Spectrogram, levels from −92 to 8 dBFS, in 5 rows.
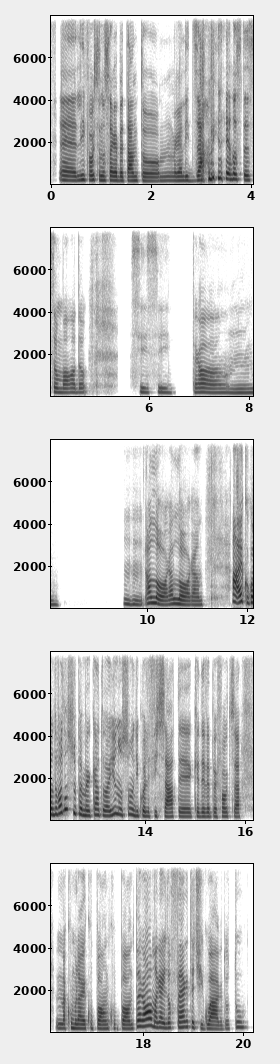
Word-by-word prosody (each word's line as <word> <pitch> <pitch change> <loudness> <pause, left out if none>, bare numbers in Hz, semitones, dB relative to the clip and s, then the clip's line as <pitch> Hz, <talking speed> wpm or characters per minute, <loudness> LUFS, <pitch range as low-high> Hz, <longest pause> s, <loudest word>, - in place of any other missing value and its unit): Eh 200 -2 +1
lì 220 +3 0
forse 215 0 0
non 200 - +2
sarebbe 195 -2 +2
tanto, 180 -2 +1
mhmm, 185 +1 -7
realizzabile 195 - +2
allo 250 0 +3
stesso 215 -3 -2
modo. 195 0 -6 0.8
Sì, 200 -3 -11
sì, 195 0 -11 0.4
però, 195 -2 -3
mhmm 180 -1 -9 1.3
Mh-mh, 200 -3 -7
allora, 220 -7 +2
allora. 185 -5 0 0.6
Ah, - - +6
ecco, 320 -4 -1
quando 285 +1 +4
vado 355 +10 +5
al - - +4
supermercato, 265 - +1
ehm, 225 +2 +1
io 315 - 0
non 285 -4 -1
sono 275 +1 -3
di 225 -2 -2
quelle 210 -1 -1
fissate 190 -2 -2
che 195 - -5
deve 190 0 -3
per 190 -1 -5
forza, 195 -1 -3 0.3
mhmm, 205 0 -6
accumulare 200 -1 0
coupon, 185 -1 -2
coupon, 185 -1 -2
però 290 +6 +7
magari 240 -5 +2
le 225 - -2
offerte 245 +2 0
ci 220 -4 -9
guardo, 180 -1 -1
tu? 245 +5 -7
200 Hz, 135 wpm, -16 LUFS, 185-230 Hz, 1.3 s, però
